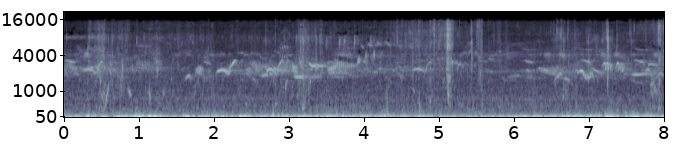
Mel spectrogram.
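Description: Small birds chirping over and over in short rising and falling notes. Beneath them are scattered clicks and splashes from hands working in shallow muddy water, over a low rumble.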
